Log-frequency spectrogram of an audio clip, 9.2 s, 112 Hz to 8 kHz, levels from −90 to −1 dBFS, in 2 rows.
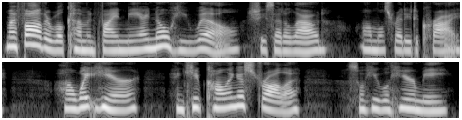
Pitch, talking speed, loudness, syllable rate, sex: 220 Hz, 195 wpm, -20 LUFS, 5.2 syllables/s, female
